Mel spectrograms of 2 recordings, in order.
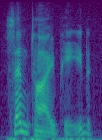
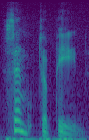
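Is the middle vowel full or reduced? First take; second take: full; reduced. First: The middle vowel is said as a full vowel. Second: The middle vowel is reduced to uh. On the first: The speaker calls it wrong. "instead of saying centipede" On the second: The speaker calls it right. "we say centipede"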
